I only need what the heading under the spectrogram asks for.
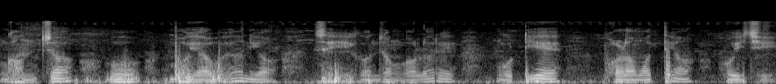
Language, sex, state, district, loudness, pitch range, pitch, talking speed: Odia, male, Odisha, Khordha, -18 LUFS, 100-125 Hz, 110 Hz, 70 wpm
